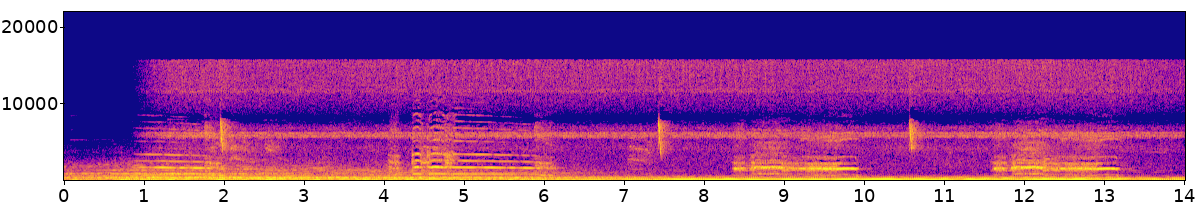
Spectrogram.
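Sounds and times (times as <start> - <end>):
rooster crowing: 0.9 - 7.4, 8.3 - 10.2, 11.5 - 13.5
steady low rumble: 1.2 - 14.0.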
